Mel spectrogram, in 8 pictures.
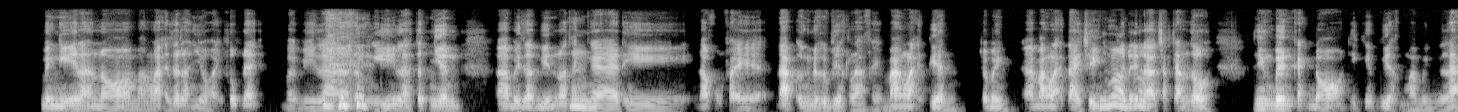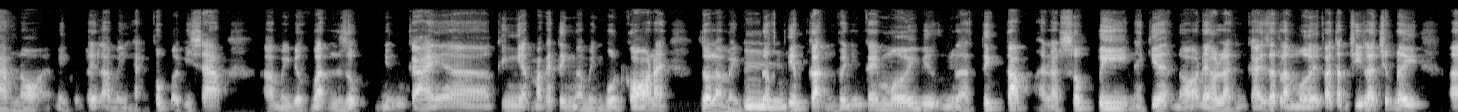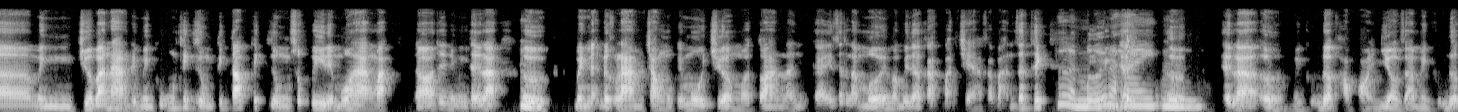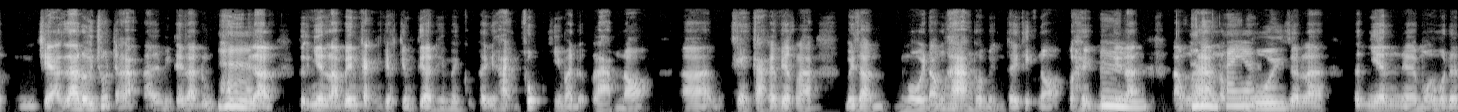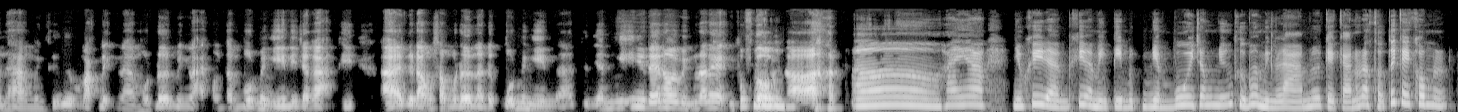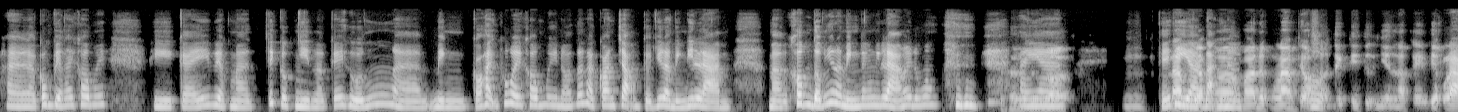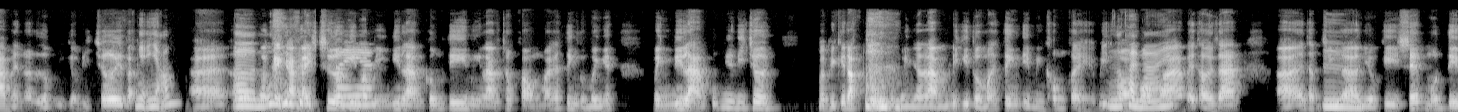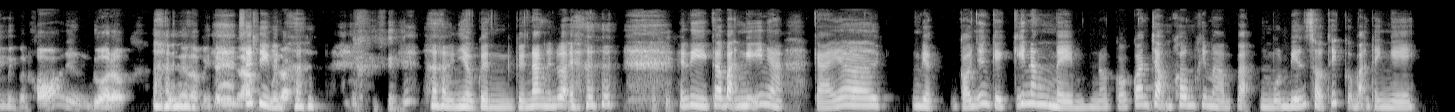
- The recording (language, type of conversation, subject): Vietnamese, podcast, Bạn nghĩ sở thích có thể trở thành nghề không?
- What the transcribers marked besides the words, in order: laugh; tapping; other background noise; laugh; laughing while speaking: "Ôi"; laugh; laugh; chuckle; chuckle; laugh; laugh; in English: "marketing"; laugh; in English: "digital"; laugh; laugh; laugh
